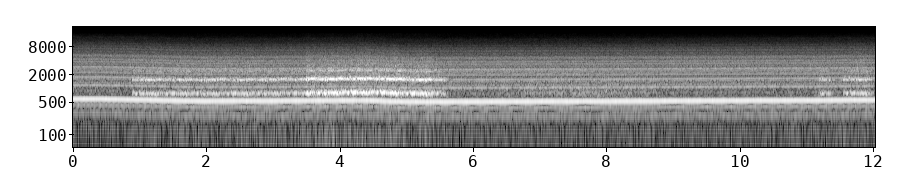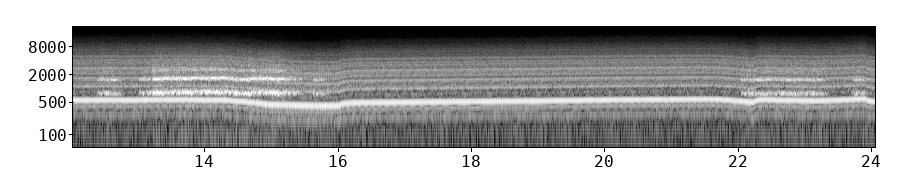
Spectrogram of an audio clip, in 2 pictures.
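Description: A racing car engine whines at high pitch, dipping as the car slows for a corner and rising again.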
